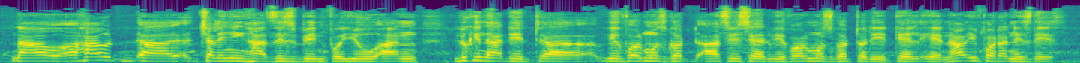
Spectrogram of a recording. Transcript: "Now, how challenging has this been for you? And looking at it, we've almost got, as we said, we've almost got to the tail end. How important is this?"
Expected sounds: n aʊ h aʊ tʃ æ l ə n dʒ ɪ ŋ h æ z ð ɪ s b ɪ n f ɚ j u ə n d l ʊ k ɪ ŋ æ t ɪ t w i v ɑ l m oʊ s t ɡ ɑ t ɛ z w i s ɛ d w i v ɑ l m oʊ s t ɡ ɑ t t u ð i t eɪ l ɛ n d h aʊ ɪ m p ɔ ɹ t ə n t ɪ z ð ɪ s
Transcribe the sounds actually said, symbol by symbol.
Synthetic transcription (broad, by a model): n aʊ h aʊ tʃ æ l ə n dʒ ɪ ŋ h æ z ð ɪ s b ɪ n f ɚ j u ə n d l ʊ k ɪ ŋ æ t ɪ t w i v ɑ l m oʊ s t ɡ ɑ t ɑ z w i s ɛ d w i v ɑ l m oʊ s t ɡ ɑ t t u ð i t eɪ l ɛ n d h aʊ ɪ m p ɔ ɹ t ə n t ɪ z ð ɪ s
